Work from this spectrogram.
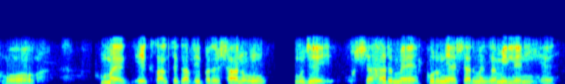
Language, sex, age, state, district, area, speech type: Urdu, male, 18-30, Bihar, Purnia, rural, conversation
